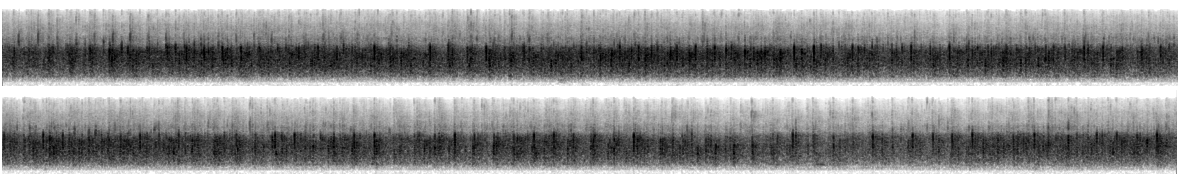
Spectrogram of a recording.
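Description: An audience claps steadily in a large hall.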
